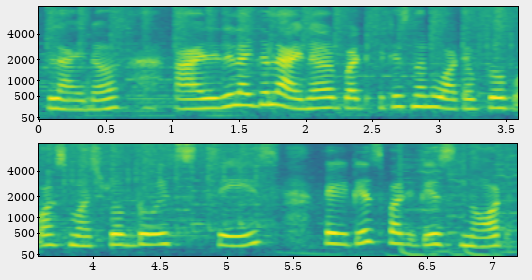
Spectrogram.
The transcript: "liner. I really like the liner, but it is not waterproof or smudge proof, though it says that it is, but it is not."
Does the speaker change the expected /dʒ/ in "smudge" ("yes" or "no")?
yes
